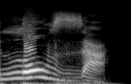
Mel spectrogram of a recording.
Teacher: um s entre duas vogais tem som de z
